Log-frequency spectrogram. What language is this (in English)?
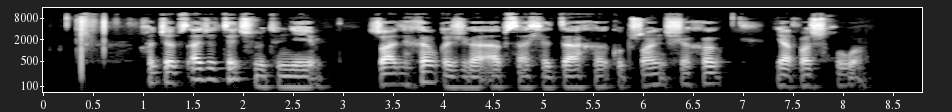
Kabardian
